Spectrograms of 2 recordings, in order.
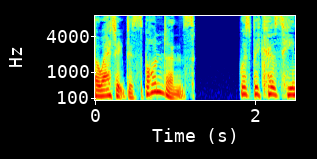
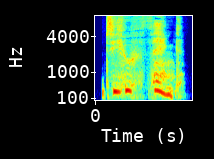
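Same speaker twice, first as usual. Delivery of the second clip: a higher, unvoiced whisper, slowly; trembling voice; 11 semitones higher, 4 dB quieter, slower than usual. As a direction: nervously breathe the question. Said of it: "her voice trembling".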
